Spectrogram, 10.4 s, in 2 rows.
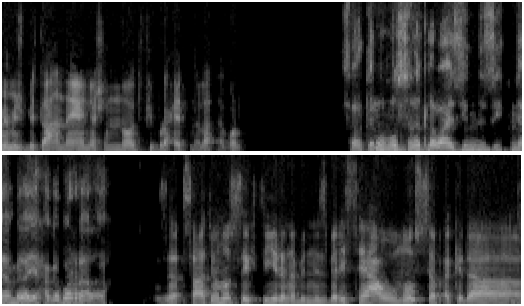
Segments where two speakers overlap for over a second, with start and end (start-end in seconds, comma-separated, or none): none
